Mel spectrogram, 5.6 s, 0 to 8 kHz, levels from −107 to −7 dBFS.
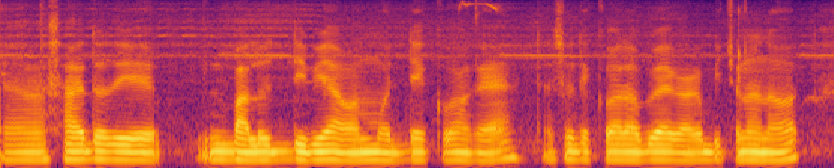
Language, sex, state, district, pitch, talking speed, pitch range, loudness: Chakma, male, Tripura, Unakoti, 100 Hz, 160 wpm, 95-100 Hz, -20 LUFS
